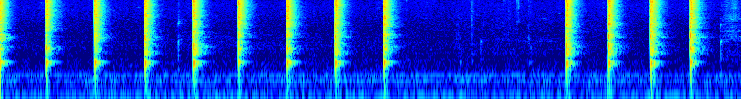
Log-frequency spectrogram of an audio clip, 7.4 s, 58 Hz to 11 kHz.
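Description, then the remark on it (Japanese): Sharp, hollow taps on the bottom of an upturned microwave-safe plastic food container of the kind sold in 100-yen shops, eight evenly spaced knocks, a pause, then four more, fairly loud with no talking. “今日はね、えー、っとですね、まず、えー、っと、電子レンジで使えるタッパー、プラスチックの、あの、100均とかで売ってるやつ。”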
